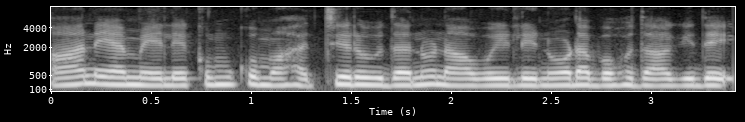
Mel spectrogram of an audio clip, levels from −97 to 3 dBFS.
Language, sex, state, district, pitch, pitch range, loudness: Kannada, female, Karnataka, Dakshina Kannada, 200 Hz, 195-210 Hz, -13 LUFS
